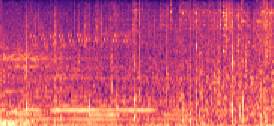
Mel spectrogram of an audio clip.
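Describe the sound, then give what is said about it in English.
Hooves clip-clop as horses are kicked into a slow walk, a steady, moderately loud series of many hoofbeats in an even rhythm. “Link McCoy and Zane Maxwell kicked their horses into a slow walk”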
